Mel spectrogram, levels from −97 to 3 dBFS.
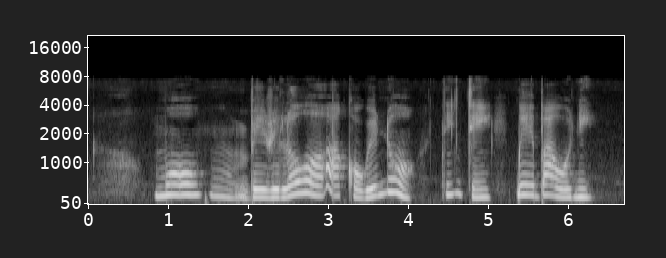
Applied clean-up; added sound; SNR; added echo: none; none; none; none.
